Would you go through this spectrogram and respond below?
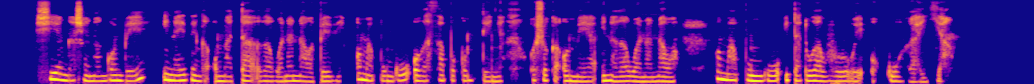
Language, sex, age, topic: Oshiwambo, female, 25-35, agriculture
